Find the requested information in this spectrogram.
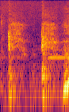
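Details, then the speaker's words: Whooping cough in an adult with low immunity: a short cough burst, then a rising, high-pitched crowing breath in, the inspiratory whoop. "This is what the whooping cough sounds like in a child. You can hear the distinct whoop sound when inhaling."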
